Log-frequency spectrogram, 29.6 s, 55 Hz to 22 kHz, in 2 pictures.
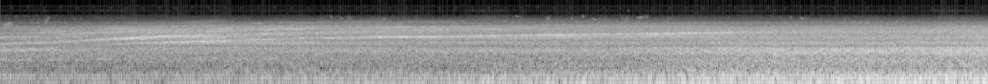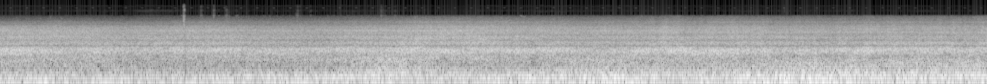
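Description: Delta Boeing 767 jet engines spooling up to takeoff power at the start of the takeoff roll: a rising whine over the first dozen seconds, then steady jet noise that slowly grows louder as the airliner accelerates along the runway.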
